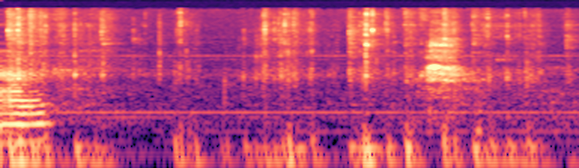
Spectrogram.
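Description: Fast keystrokes clatter on a computer keyboard during coding work, a steady stream of close, crisp clicks in short bursts with brief pauses and no talk over them.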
